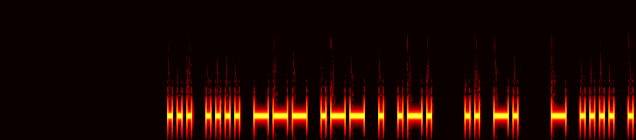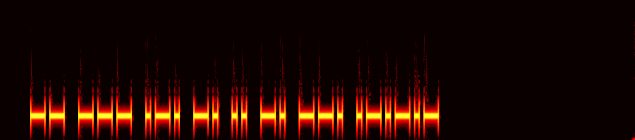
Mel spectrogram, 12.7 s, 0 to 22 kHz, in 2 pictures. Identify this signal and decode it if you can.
Morse code, heard as a keyed tone, about 25 wpm, 700 Hz. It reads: SHOWER IN THE MORNING.
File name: Easy Sentences with Hints - 25wpm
